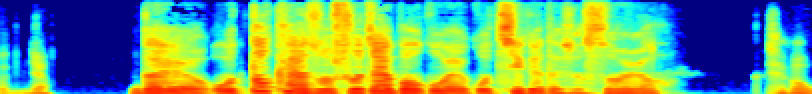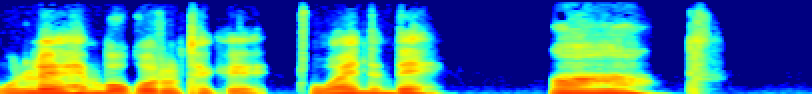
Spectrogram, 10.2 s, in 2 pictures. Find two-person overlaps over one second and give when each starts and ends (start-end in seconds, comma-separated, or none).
none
